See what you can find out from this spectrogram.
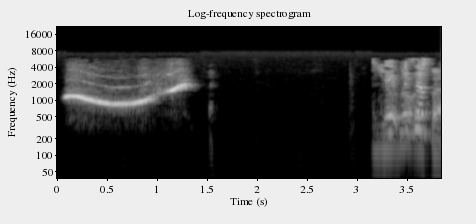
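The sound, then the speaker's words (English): A person whistles in imitation of a swanee whistle as a car corkscrews through a stunt: a sliding tone that dips slightly, then climbs to a higher pitch. A brief pause and then talking follow. “What did you think of the Swanee whistle over the, as the car went through the corkscrew,”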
